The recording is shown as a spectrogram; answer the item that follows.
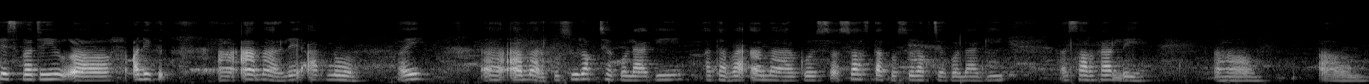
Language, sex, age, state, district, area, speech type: Nepali, female, 45-60, West Bengal, Jalpaiguri, urban, spontaneous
